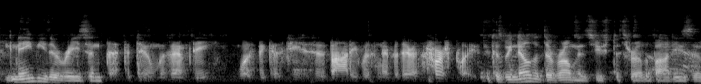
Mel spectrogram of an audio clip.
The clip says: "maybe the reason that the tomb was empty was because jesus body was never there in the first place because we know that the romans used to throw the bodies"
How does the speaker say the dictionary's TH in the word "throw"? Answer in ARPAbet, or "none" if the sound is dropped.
TH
